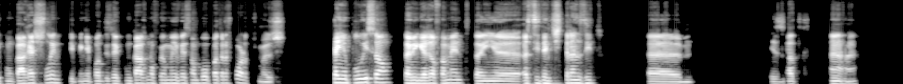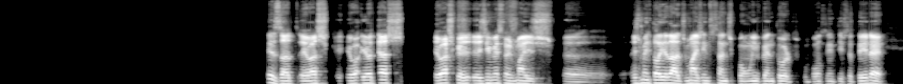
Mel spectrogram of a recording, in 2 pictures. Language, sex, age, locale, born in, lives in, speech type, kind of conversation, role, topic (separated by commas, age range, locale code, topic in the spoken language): Portuguese, male, 25-29, pt-PT, Portugal, Portugal, conversation, unstructured, none, Qual invenção você acha que mais mudou o mundo?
